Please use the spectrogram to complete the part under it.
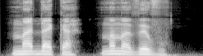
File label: malaria, iyasa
